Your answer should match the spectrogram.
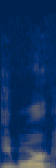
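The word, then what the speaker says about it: Ybor: yes it's y b o r but you pronounce it ebore and um that from that place to hide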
